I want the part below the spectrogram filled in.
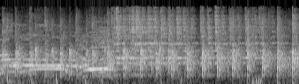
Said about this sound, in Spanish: Así es que yo los recibo a los dos con un muy fuerte aplauso.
